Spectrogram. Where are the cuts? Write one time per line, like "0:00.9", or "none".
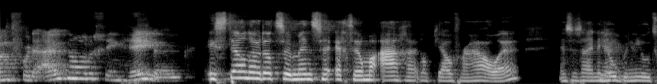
0:01.9
0:04.2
